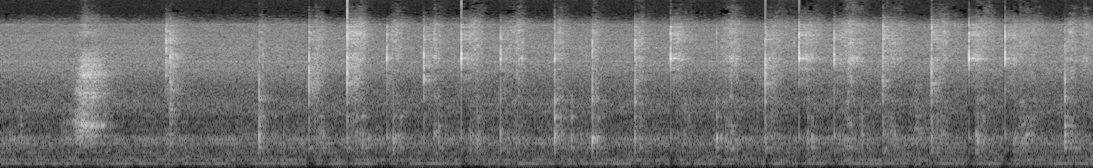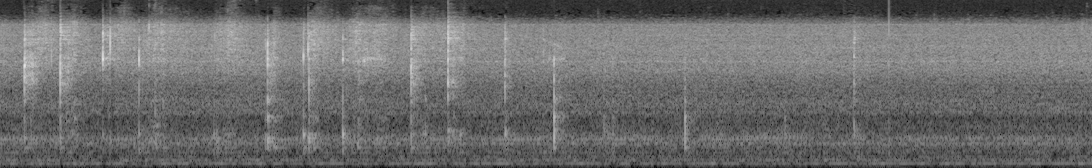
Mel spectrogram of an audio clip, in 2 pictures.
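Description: Wooden spatula tapping and scraping in a non-stick wok as garlic cloves fry in a little oil with a faint sizzle, the garlic starting to brown. A louder clatter near the start as the cloves drop into the pan, then a couple of taps a second that thin out near the end.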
